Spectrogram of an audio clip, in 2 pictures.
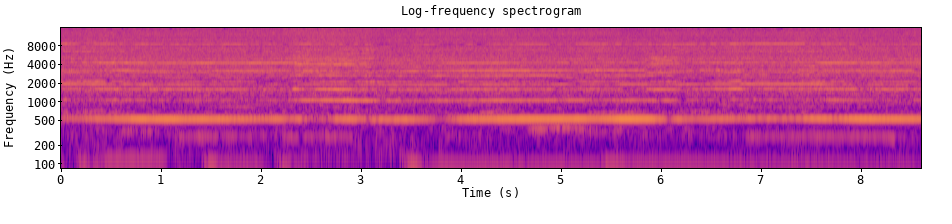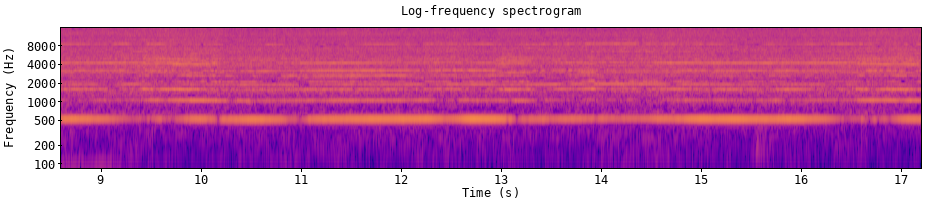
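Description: A router bit cuts into wood with a rough buzzing.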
